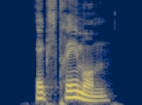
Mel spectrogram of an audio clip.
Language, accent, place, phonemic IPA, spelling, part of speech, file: German, Germany, Berlin, /ɛksˈtʁeːmʊm/, Extremum, noun, De-Extremum.ogg
- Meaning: extremum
